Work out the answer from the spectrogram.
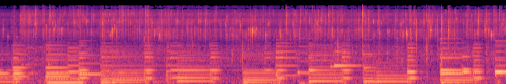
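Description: Seafood green onion pancake frying in oil in a pan, with a steady crackling sizzle, under background music.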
